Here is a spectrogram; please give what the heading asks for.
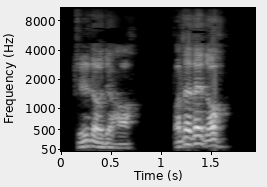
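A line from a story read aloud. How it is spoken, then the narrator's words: Smiling. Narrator (Chinese): 老冯笑笑说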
